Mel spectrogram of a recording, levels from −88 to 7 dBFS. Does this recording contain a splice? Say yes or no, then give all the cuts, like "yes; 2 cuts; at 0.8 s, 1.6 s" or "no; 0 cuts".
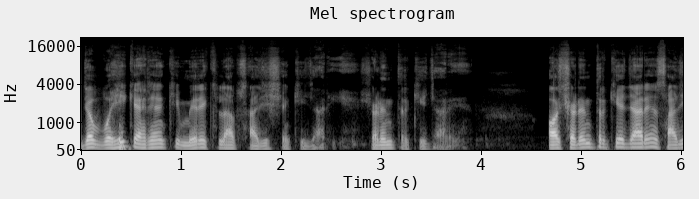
no; 0 cuts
